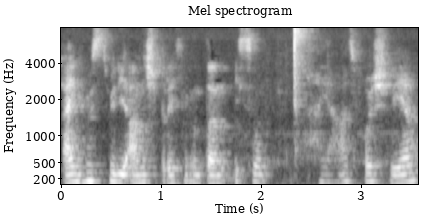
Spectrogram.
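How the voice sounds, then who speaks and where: Somewhat breathy and fairly high-pitched, a man speaks with monotone, flat intonation. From Lower Bavaria (Landshut). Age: 20s. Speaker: podcast host. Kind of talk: casual chat.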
